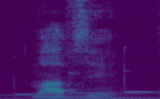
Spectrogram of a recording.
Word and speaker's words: Mavzu: And we might even be saying it wrong. That would be really funny. – Mavzu. – No. Is that how you say it? – M-A-V-Z-U. Mavzu. – So that's how we say it. Or the podcast is called Mavzi. – okay. – The word is Mavzu.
